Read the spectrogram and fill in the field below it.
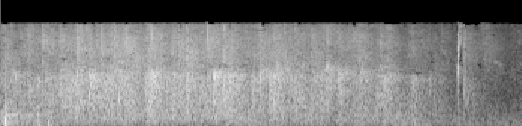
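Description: A gentle round of applause from a gathered crowd, steady dense clapping that holds for several seconds before slowly thinning out.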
